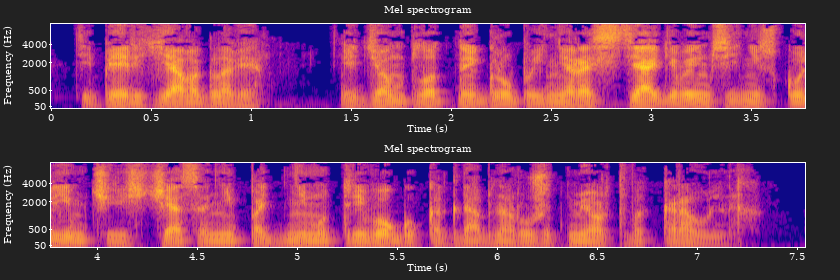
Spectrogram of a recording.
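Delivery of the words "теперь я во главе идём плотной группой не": plain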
